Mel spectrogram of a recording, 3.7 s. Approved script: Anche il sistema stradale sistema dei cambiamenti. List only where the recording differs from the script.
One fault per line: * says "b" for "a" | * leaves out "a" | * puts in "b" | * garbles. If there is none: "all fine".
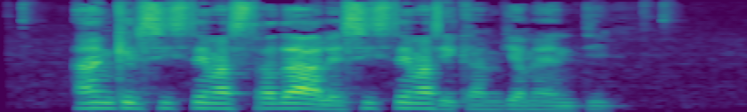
all fine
